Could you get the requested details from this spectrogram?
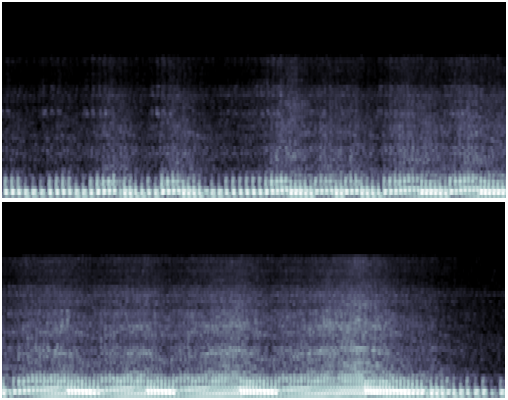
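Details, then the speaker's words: Honda Astrea/Supra single-cylinder idling after repairing a loose camshaft bearing seat without machining: steady, even low thump with no top-end ticking or clatter; engine now sounds smooth, quiet and healthy. "Hai sekarang sudah harus tuh suarane adem banget ya"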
